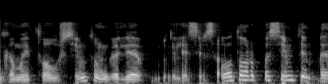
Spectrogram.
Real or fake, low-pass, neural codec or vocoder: fake; 7.2 kHz; vocoder, 22.05 kHz, 80 mel bands, Vocos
